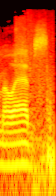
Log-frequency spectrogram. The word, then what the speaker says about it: MOAB: online get a hundred and oh and four moabs that would just be great uh but yeah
